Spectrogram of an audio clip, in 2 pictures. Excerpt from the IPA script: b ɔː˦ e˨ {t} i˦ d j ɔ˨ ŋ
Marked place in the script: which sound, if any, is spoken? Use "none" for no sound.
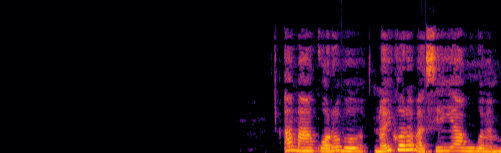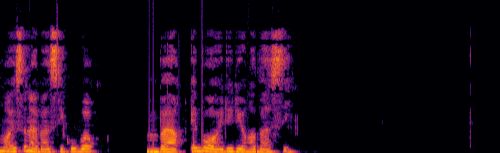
d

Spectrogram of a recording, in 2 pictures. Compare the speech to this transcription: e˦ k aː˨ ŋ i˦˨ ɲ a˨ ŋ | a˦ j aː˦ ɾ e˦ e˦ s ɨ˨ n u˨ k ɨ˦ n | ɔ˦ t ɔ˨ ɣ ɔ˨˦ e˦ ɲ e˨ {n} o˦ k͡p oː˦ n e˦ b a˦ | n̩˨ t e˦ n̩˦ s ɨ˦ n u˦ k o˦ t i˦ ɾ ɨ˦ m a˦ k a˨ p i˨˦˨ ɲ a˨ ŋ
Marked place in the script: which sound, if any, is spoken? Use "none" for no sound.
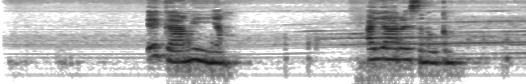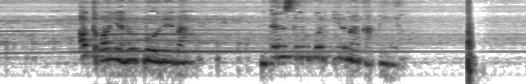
n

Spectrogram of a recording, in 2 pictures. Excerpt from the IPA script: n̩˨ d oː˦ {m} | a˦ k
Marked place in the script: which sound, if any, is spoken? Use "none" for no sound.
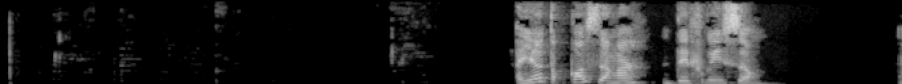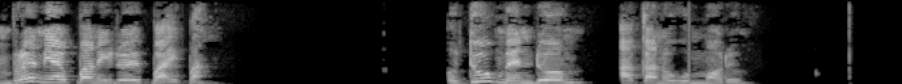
m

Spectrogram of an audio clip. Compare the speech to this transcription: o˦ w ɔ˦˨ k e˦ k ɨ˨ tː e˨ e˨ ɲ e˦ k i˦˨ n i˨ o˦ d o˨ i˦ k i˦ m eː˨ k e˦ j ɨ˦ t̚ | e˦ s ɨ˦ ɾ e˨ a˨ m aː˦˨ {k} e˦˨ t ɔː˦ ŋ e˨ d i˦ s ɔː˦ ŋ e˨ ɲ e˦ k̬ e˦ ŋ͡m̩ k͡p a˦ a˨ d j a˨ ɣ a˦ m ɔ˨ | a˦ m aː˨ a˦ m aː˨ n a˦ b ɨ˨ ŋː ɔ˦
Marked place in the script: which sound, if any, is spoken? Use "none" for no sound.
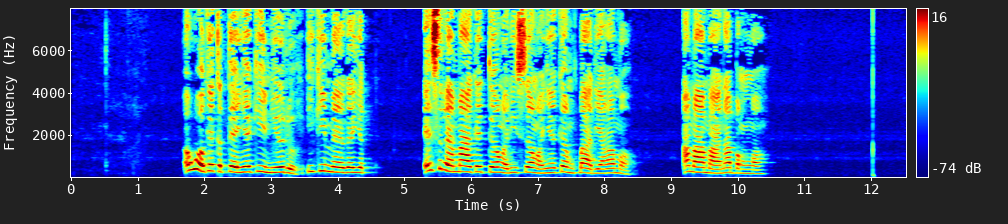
k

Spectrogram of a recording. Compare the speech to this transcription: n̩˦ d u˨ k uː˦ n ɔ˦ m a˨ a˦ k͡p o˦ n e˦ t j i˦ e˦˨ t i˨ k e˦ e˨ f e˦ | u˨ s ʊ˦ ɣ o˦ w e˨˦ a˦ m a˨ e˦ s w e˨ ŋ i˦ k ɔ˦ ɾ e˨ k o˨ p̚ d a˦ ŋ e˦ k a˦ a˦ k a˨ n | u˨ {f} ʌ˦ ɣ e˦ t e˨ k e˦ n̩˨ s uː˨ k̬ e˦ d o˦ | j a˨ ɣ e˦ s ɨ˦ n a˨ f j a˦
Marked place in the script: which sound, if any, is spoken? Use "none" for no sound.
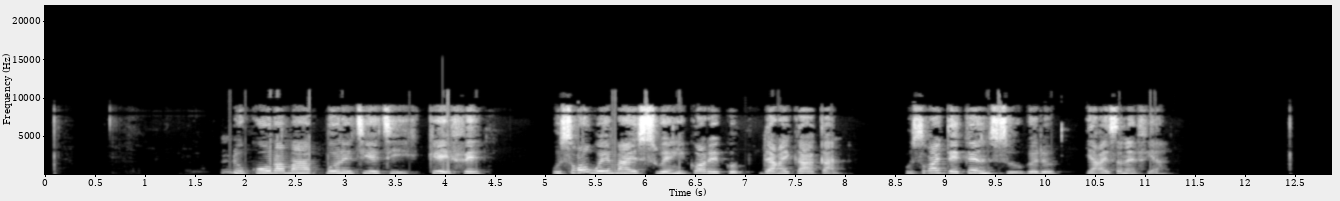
s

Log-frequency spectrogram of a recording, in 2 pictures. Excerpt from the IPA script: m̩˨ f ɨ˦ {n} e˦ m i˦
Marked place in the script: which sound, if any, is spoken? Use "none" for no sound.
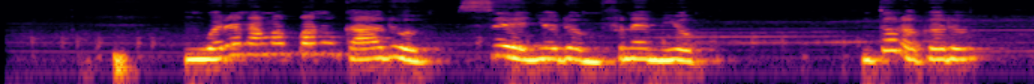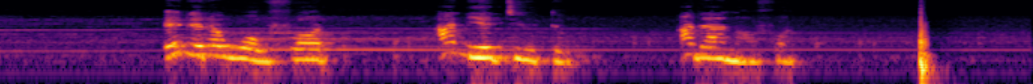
n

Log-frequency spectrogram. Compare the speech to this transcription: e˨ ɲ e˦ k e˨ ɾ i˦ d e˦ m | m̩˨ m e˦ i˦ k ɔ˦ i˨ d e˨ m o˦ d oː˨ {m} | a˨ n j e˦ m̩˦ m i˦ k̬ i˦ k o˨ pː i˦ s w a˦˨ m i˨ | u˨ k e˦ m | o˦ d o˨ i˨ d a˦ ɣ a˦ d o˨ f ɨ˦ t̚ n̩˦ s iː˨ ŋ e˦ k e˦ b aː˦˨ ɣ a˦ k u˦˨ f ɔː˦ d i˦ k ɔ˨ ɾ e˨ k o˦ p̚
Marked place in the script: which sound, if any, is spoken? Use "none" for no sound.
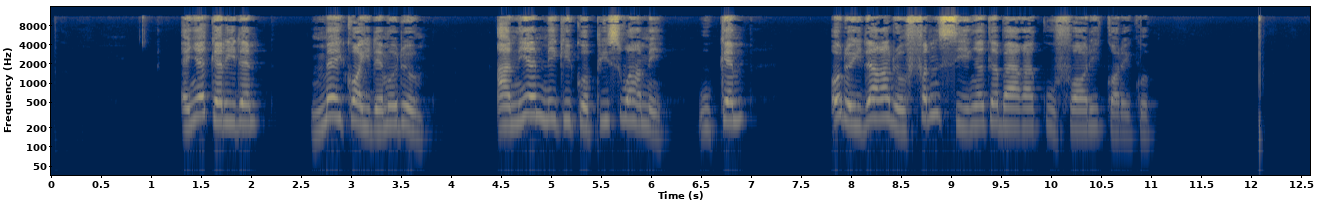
m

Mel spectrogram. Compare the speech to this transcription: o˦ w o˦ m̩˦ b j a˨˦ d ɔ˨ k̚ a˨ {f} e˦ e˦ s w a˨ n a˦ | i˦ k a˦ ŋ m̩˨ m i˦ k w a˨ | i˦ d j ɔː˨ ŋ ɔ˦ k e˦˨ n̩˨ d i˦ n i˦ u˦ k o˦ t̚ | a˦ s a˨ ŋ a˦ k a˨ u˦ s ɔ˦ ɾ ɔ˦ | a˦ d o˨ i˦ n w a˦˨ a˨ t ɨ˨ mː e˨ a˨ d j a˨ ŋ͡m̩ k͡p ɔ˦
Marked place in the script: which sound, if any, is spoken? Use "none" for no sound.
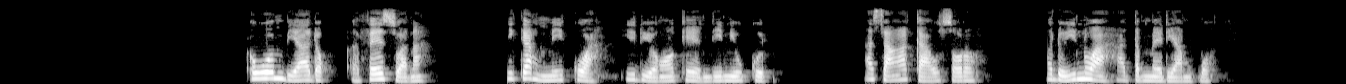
f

